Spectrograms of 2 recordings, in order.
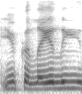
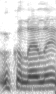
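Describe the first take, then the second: First: It is said with the US mainland pronunciation. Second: It is said with the local Hawaiian pronunciation. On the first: This is how people on the mainland say it. "like you say in the mainland" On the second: This is how people here say it. "We call it ukulele"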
